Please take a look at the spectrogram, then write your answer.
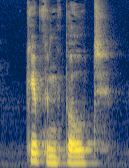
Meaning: a chicken leg, the lower leg of a chicken
- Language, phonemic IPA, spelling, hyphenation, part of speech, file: Dutch, /ˈkɪ.pə(n)ˌpoːt/, kippenpoot, kip‧pen‧poot, noun, Nl-kippenpoot.ogg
